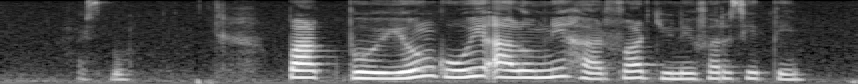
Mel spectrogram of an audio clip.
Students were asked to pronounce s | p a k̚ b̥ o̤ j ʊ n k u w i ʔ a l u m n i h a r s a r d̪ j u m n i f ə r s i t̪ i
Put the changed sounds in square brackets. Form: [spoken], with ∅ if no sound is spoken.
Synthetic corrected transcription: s | p a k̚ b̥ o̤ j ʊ [ŋ] k u w i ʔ a l u m n i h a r [f] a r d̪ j u [∅] n i f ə r s i t̪ i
